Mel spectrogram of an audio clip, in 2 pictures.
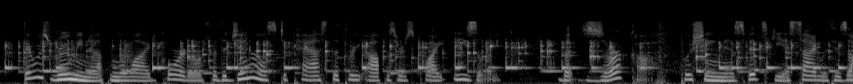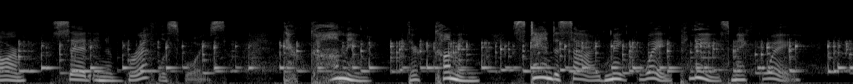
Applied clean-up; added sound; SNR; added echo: none; Wind chime; 5 dB; none.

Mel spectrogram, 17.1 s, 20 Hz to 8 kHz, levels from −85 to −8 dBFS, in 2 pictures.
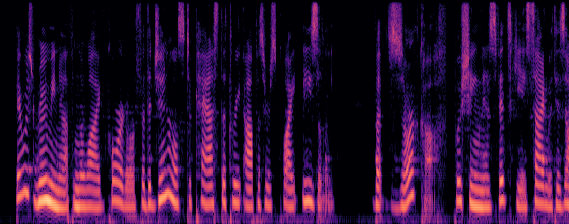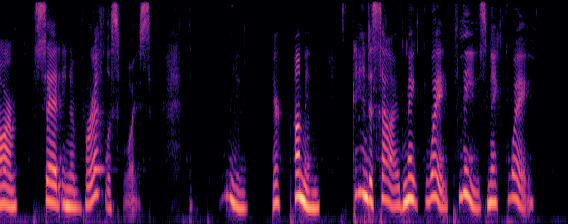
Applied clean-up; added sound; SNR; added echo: neural mask model DeepFilterNet 3.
